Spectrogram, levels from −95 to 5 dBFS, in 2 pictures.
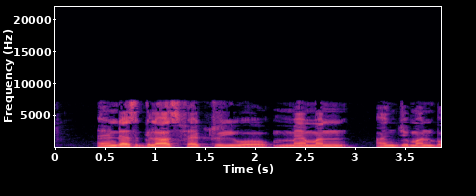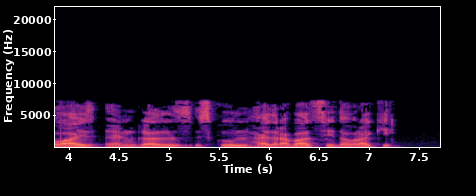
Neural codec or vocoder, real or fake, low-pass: none; real; 7.2 kHz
